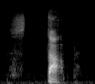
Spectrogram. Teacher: The sound of the final tone is a short staccato push down as in stop.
